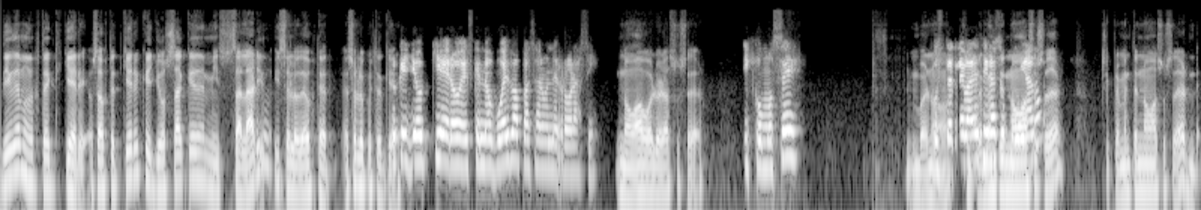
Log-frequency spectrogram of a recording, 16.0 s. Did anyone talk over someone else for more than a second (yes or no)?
yes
